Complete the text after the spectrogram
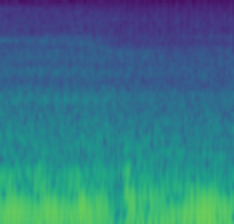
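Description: A truck's engine shifts gear with a brief dip in its hum.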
